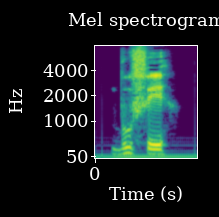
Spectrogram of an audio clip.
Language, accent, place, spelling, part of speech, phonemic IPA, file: French, France, Lyon, bouffer, verb, /bu.fe/, LL-Q150 (fra)-bouffer.wav
- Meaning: 1. to eat 2. to eat, to worry 3. to consume in excess 4. to bash (criticise harshly)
